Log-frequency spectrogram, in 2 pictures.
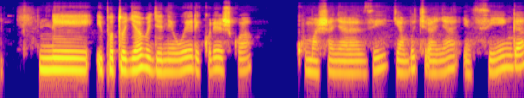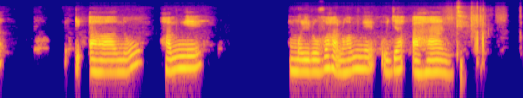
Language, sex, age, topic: Kinyarwanda, female, 25-35, government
